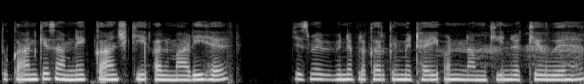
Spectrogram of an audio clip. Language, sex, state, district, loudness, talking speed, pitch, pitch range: Hindi, female, Assam, Kamrup Metropolitan, -14 LUFS, 185 wpm, 225 Hz, 220-230 Hz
